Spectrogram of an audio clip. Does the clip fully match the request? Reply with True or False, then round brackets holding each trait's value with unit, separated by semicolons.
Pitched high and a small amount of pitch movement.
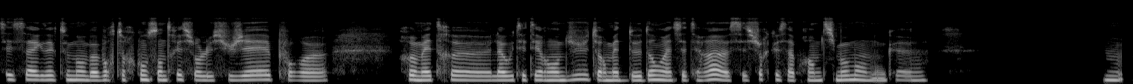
True (200 Hz; 1.5 semitones)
